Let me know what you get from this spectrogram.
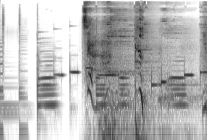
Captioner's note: zzzzt zzt zap zap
